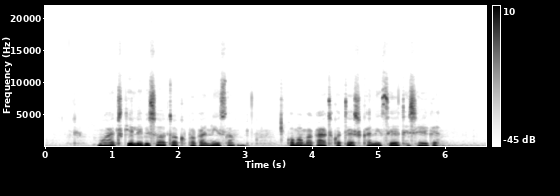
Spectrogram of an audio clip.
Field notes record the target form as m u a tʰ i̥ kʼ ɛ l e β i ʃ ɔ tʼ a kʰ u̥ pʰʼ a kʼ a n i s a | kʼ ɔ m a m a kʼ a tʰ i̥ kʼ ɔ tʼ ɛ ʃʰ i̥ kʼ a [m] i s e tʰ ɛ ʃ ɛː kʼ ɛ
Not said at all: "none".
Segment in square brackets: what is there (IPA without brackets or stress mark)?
n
